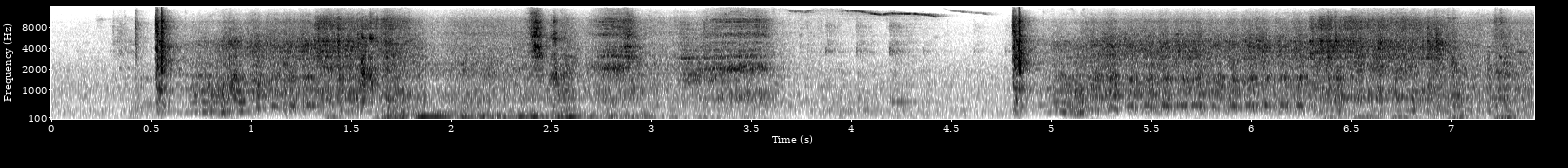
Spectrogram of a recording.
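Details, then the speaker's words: Fox-body Mustang, first start in 20 years on starting fluid sprayed into the throttle body: catches sharply, revs roughly a few seconds, then dies, twice. Spark is present but the fuel pump isn't clicking on, so there's no fuel delivery. "Checked it for spark, we're getting spark, but the fuel pump's not clicking on, so it's either a dirty connection somewhere, or either way, it's not getting fuel, so it's got to be something with the tank or something around there."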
